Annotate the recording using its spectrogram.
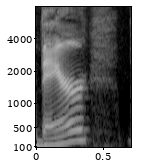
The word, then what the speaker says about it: Bexar: It's Bear County, it's interesting because it's spelled B-E-X-A-R and it's pronounced Bear, but Texas is not spelled T, it's pronounced T's.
